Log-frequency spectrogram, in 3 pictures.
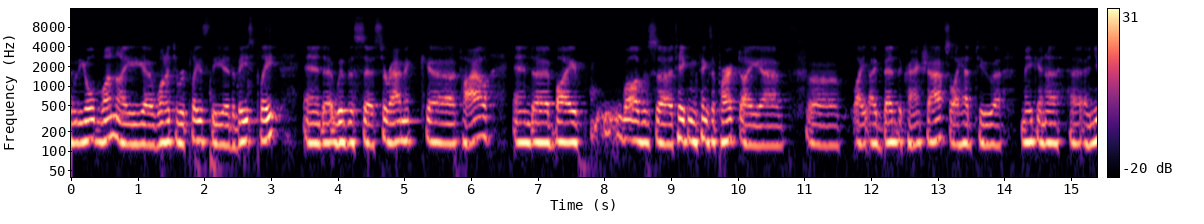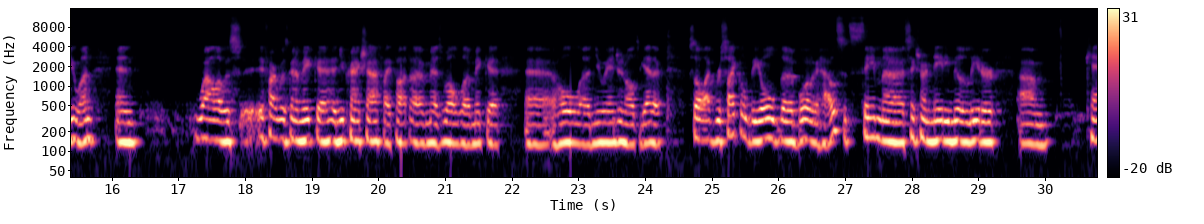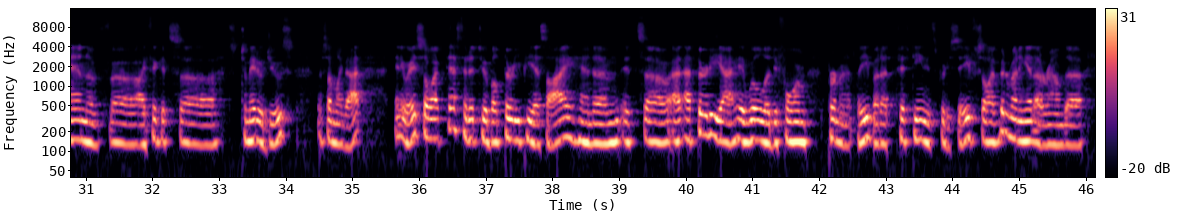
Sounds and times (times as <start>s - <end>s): Speech: 0.0s - 46.1s.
